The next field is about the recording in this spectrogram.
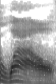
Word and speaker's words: waw: And our first file is the wow file, which a wow looks something like this. Has a little hook up there. And it's spelled W-A-W. Wow. Not W-O-W.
